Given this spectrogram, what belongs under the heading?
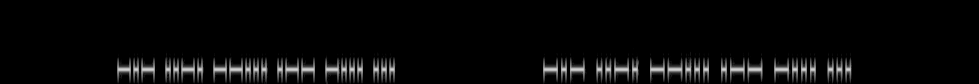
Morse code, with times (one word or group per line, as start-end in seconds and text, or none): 1.2-3.9 KF7WBS
5.4-8.5 KF7WBS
